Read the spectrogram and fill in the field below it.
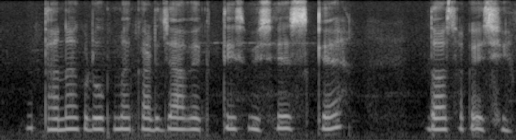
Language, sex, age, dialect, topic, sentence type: Maithili, female, 25-30, Bajjika, banking, statement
